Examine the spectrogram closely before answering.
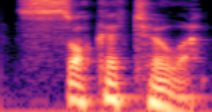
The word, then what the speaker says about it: SOHCAHTOA: helps us is this word looks a little bit strange we pronounce it soccer toe it is really important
